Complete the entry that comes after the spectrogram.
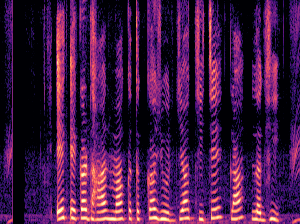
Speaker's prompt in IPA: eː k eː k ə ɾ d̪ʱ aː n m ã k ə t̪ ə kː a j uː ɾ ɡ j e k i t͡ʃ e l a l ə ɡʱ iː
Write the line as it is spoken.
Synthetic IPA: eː k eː k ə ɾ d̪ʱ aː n m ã k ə t̪ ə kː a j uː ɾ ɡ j a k i t͡ʃ e l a l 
